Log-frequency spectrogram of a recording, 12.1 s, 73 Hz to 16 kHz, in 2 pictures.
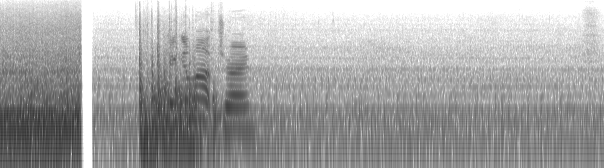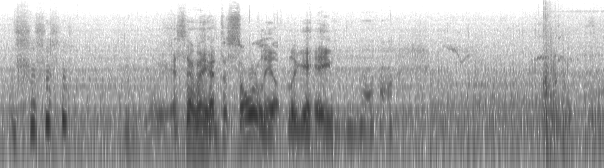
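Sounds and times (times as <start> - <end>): outboard motor idling: 0.0 - 12.0.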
